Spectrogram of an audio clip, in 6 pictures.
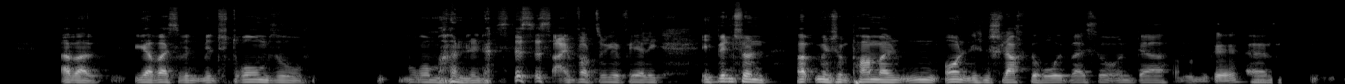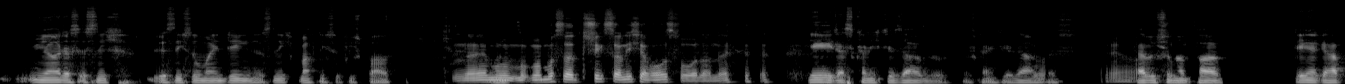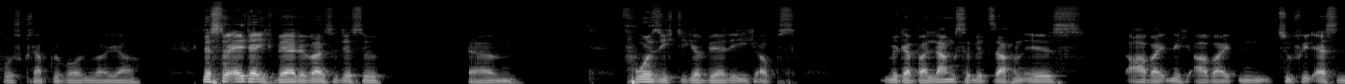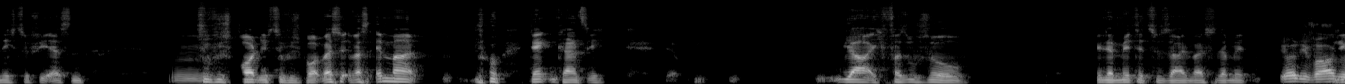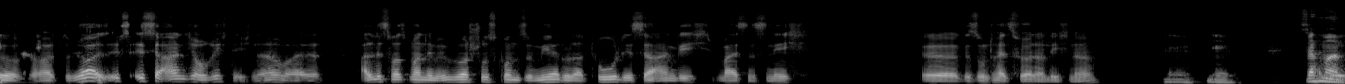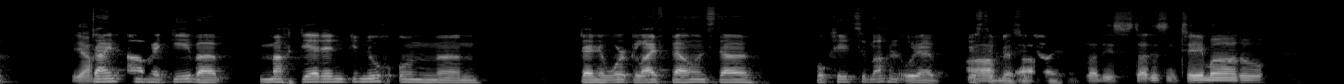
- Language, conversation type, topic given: German, unstructured, Wie findest du eine gute Balance zwischen Arbeit und Privatleben?
- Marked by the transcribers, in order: laughing while speaking: "hanteln, das ist einfach"; unintelligible speech; laughing while speaking: "ne?"; chuckle; laughing while speaking: "du"; unintelligible speech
